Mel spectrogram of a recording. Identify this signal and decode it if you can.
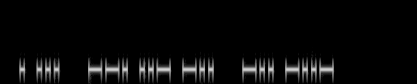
Morse code, heard as a keyed tone, about 28 wpm, 700 Hz. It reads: ES GUD DX
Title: Speed-Racing Common QSO Phrases - 28wpm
